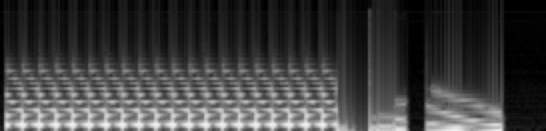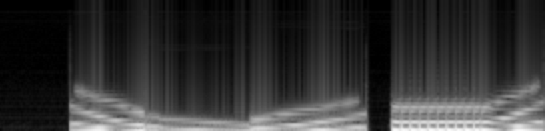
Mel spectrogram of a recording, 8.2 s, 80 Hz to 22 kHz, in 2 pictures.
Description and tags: Mind Ambient 9
This is the Nord Lead 2, It's my new baby synth, other than the Micron this thing Spits out mad B.O.C. and Cex like strings and tones, these are some MIDI rythms made in FL 8 Beta.
nord, ambient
